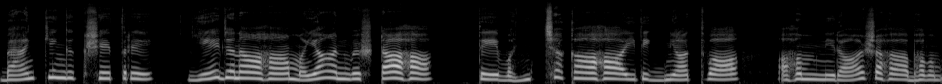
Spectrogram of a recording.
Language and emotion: Sanskrit, sad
